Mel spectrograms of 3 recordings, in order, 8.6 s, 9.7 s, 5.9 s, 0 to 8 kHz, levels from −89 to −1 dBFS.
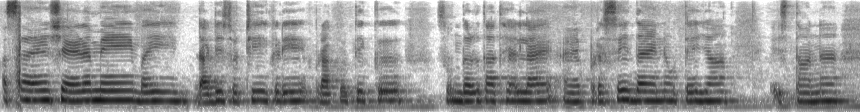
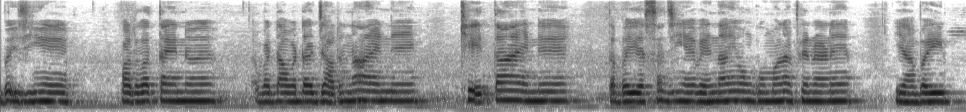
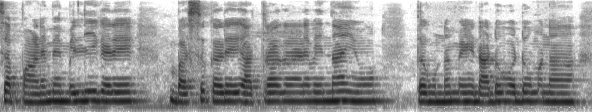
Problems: constant background noise, echo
